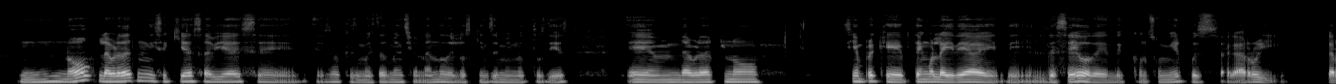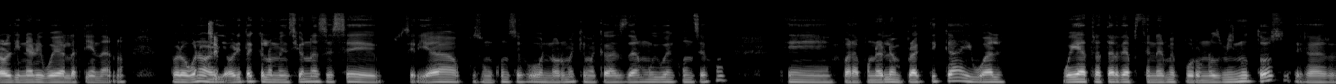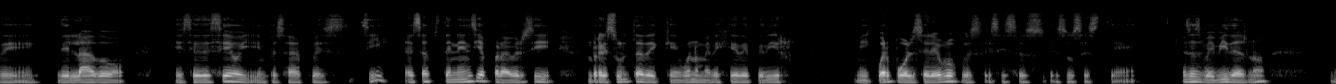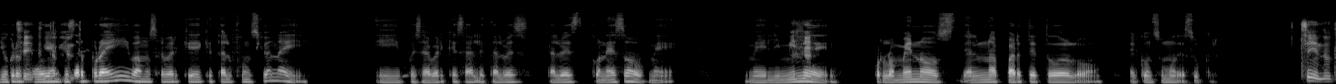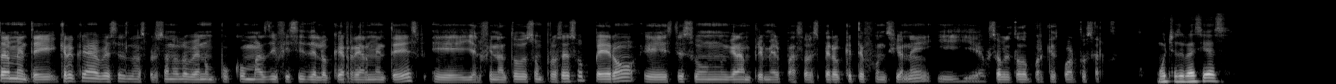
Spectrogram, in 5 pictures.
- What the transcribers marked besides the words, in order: other background noise; "abstinencia" said as "abstenencia"
- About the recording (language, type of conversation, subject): Spanish, advice, ¿Cómo puedo equilibrar el consumo de azúcar en mi dieta para reducir la ansiedad y el estrés?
